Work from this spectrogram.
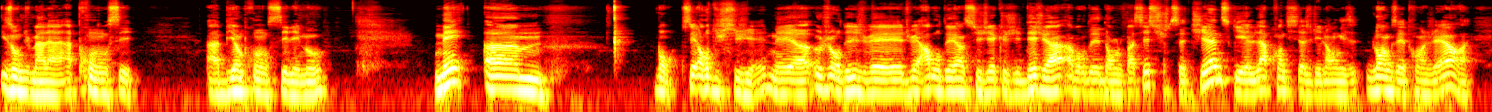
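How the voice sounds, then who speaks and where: A man with a medium pitch speaks at a fairly slow pace with ordinary pitch variation and long, frequent pauses. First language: English (speaking French). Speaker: YouTuber, language learner. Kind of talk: casual vlog monologue. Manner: halting, many fillers and repetitions.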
